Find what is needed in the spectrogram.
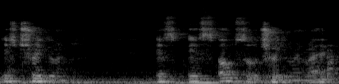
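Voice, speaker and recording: A man speaks with lively intonation. The room echo is audible, and so is noticeable background noise. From England. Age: 20s. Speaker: stand-up comedian. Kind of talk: stand-up. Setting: stage with audience. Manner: animated.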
